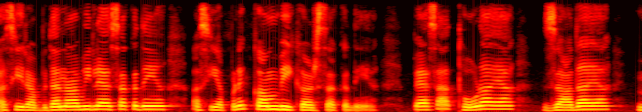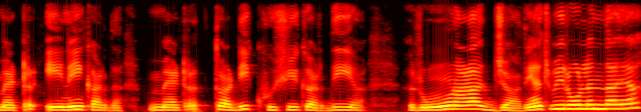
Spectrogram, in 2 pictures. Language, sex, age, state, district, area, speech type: Punjabi, female, 30-45, Punjab, Rupnagar, urban, spontaneous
